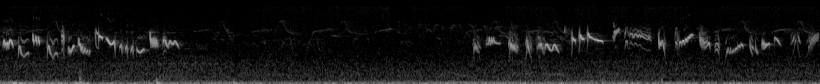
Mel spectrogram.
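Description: A garden warbler sings a rapid, chattering warble in two bursts, the first brief, then a longer run after a pause, over a low outdoor rumble with no voices.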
